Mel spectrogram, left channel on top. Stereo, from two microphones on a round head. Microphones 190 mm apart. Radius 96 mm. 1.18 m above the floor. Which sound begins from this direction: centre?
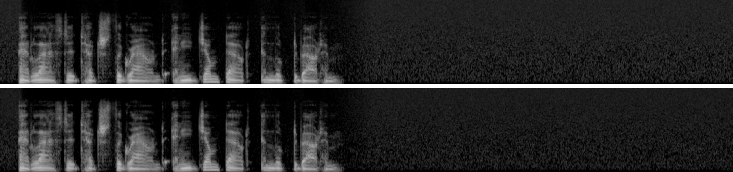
A man speaking, at 0.2 s.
